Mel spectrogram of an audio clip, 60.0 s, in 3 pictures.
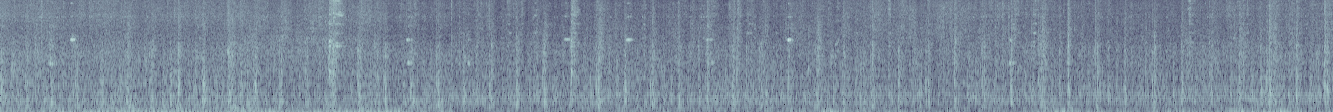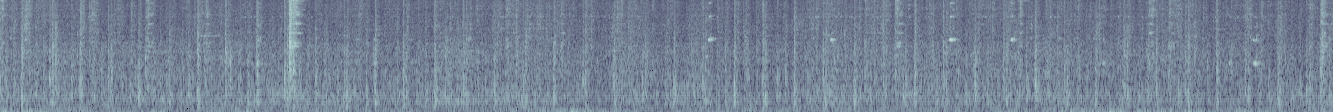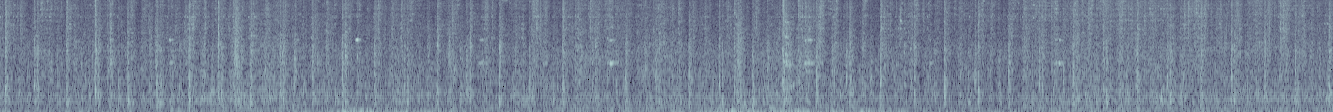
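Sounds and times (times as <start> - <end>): train cars rumbling: 0.0 - 59.9
wheels clicking over rails: 0.2 - 14.0.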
